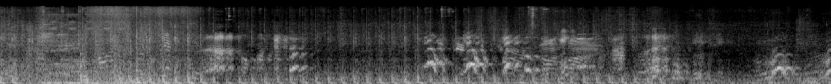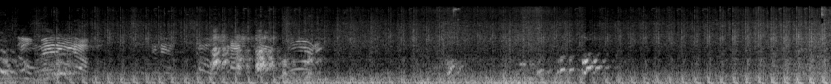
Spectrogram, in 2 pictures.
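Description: A rapid-fire gun shoots in quick bursts.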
